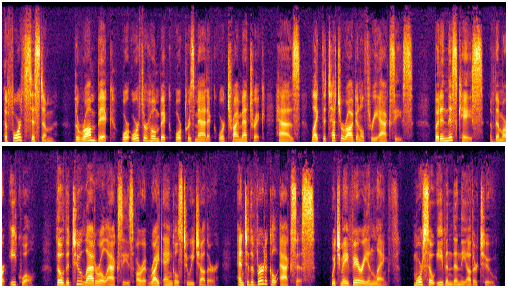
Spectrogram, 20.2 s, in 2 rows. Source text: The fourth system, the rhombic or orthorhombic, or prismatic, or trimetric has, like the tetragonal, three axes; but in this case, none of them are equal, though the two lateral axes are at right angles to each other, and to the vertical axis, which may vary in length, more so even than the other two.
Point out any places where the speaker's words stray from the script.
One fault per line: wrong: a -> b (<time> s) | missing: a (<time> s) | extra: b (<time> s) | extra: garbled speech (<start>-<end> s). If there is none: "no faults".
missing: none (9.6 s)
